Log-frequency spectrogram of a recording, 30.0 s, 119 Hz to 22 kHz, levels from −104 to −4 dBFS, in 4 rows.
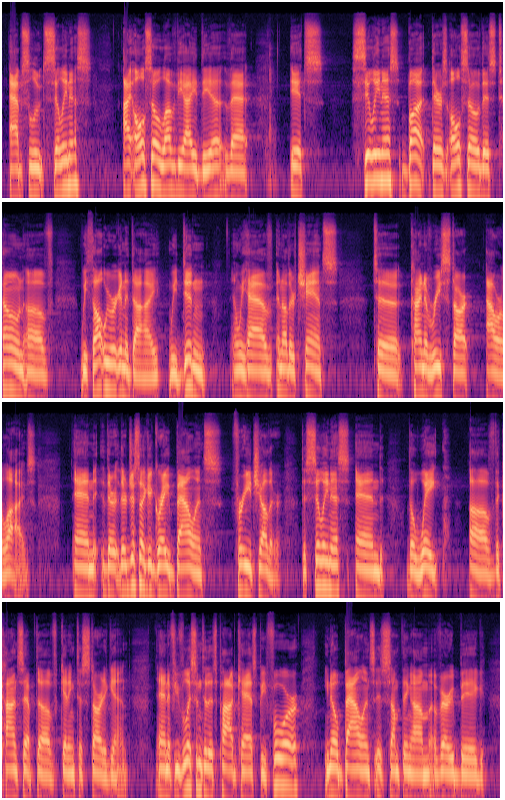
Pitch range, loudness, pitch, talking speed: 120-145 Hz, -21 LUFS, 130 Hz, 155 wpm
